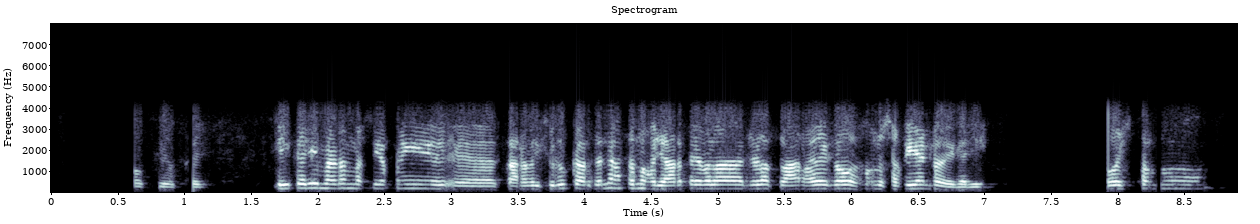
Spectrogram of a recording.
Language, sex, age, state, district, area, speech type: Punjabi, male, 30-45, Punjab, Mohali, urban, conversation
